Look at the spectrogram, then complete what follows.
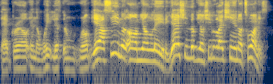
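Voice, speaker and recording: A man's voice: high-pitched, sing-song, fairly quick. A man with a Louisiana accent talking casually as a livestream host, colloquial and given to repeating phrases for emphasis. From Louisiana, United States. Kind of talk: casual livestream commentary reading viewer comments.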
